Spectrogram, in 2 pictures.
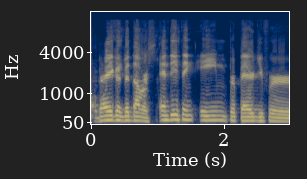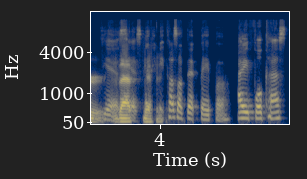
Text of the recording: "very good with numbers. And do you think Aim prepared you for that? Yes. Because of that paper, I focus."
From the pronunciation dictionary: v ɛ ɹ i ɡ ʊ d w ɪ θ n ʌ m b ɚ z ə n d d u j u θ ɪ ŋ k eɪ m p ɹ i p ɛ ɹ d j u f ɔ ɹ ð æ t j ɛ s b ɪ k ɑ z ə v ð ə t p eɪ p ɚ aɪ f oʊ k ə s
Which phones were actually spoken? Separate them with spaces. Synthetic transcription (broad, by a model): v ɛ ɹ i ɡ ʊ d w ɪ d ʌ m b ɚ s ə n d d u j u θ ɪ ŋ k eɪ m p ɹ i p ɛ ɹ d j u f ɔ ɹ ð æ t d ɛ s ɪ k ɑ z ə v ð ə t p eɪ p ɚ aɪ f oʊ k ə s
